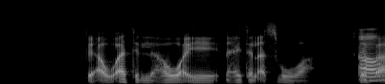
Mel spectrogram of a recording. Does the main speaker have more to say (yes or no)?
no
